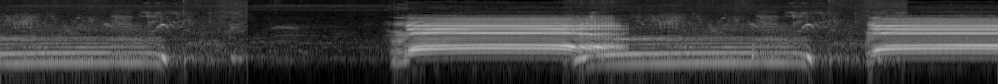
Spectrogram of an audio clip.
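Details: Cow calling her calf with loud moos, shifting between high, rough bellows and lower, smooth sustained lows, each lasting around two seconds with short pauses between.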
